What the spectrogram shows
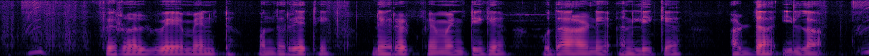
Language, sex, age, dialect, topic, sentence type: Kannada, male, 18-24, Dharwad Kannada, banking, statement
